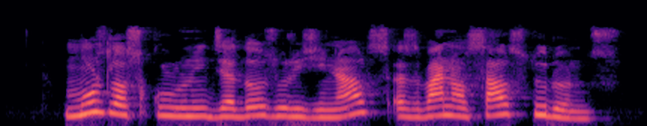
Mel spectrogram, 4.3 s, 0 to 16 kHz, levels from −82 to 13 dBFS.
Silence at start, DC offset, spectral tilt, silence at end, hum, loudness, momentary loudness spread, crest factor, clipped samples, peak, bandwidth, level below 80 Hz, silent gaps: 0.45 s; under 0.1%; -5.5 dB/octave; 0.25 s; none; -20 LUFS; 8 LU; 18 dB; under 0.1%; -2 dBFS; 8 kHz; -60 dBFS; none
